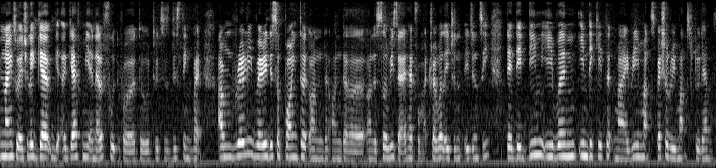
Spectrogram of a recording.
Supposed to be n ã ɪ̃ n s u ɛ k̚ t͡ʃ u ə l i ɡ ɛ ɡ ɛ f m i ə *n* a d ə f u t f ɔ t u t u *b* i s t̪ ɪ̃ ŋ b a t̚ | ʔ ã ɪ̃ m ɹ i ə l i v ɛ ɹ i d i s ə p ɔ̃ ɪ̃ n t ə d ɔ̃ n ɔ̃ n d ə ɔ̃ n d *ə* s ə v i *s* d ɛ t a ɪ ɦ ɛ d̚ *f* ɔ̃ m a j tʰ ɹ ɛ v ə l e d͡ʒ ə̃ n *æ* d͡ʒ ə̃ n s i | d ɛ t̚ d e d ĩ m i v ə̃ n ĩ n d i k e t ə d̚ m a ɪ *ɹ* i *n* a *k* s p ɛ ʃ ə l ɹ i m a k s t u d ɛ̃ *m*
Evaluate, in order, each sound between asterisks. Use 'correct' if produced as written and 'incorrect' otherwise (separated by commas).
correct, incorrect, correct, correct, correct, incorrect, correct, incorrect, correct, correct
